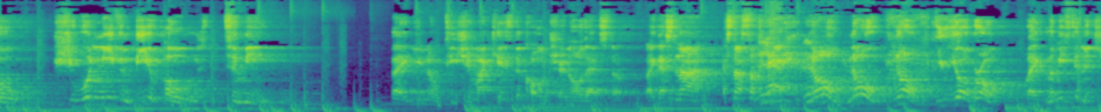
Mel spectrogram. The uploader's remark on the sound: Bare with us on the audio as we were practicing social distancing.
